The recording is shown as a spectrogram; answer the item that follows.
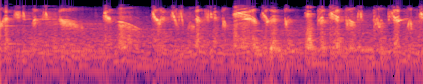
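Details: Canary song used to train kept songbirds: quick high chirps mixed with a few smooth falling whistles, notes repeating in irregular rapid bursts.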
